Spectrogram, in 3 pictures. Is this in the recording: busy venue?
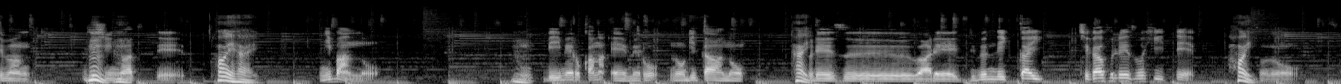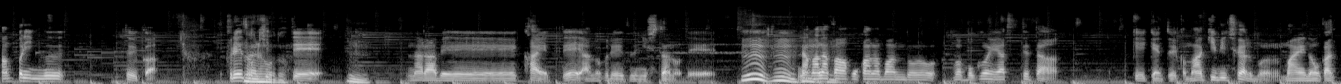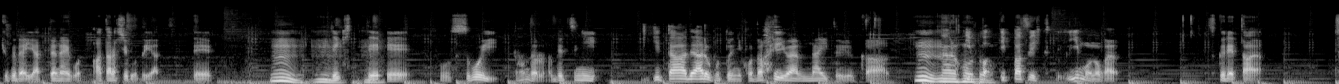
no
